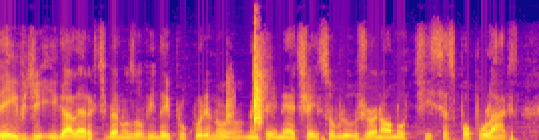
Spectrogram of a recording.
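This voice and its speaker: With ordinary pitch variation and a plain, everyday voice, a man speaks at a fairly quick pace. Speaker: podcast host. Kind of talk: casual chat.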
